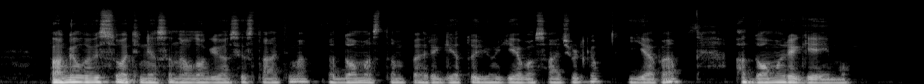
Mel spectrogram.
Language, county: Lithuanian, Kaunas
